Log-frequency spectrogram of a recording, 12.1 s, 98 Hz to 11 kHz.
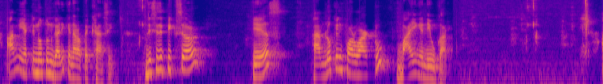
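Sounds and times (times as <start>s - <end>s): low steady hum: 0.0s - 12.0s
speech: 0.1s - 4.3s, 5.0s - 9.1s.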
